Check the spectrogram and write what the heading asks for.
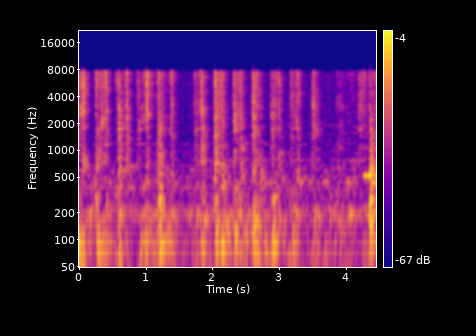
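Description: A quick, irregular run of light clicks or taps, about five a second.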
